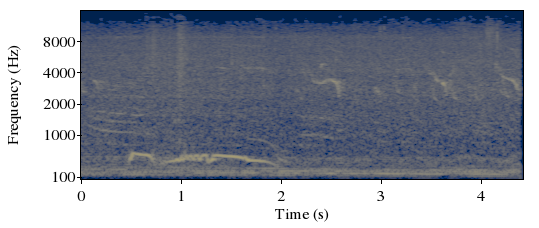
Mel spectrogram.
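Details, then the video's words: A single ring-necked dove call, a brief higher opening note sliding into a drawn-out, gently undulating coo, against faint background birdsong. "Ring neck Dove Calling"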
